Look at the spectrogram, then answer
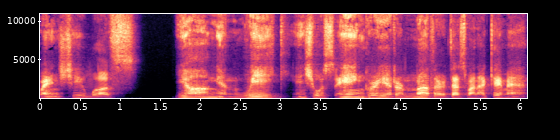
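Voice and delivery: altered, demonic creature voice. Retelling what a possessed person said, in a changed demonic voice. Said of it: "this person changed his voice".

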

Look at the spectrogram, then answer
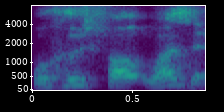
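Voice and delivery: put-on small, high, childlike piping little girl voice. Retelling what the girl in the back seat piped back, little girl voice. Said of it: "in her little girl voice at the time".

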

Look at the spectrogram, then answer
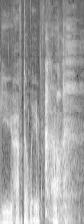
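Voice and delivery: hushed, whispered mutter under the breath. Joking about muttering while the other speaker talks: pretend muttering under breath. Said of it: "under my breath".

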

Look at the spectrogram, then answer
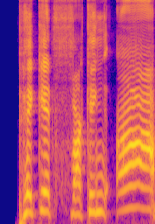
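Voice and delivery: shrieking, very high, loud yell. Narrator reading a story, a driver honking at slow cars, yelling. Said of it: "He yelled".

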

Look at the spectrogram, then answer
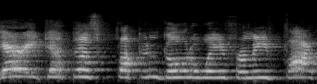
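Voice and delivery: yelling, pitched way up high. Retelling how a man chased around the yard by a goat called out: retelling a yell. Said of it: "He's yelling".

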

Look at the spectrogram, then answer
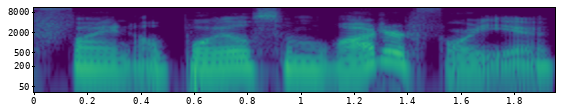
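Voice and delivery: mildly exasperated, grudging, a bit put-out. Retelling a character's reply after a drink is refused: imitating a little exasperation. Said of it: "Zhang Nongsheng is a little bit exasperated".

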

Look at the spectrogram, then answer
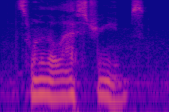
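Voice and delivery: very quiet, soft, barely above a hush. Voicing Hart turning to another character: Hart speaking very quietly. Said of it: "turn to you and very quietly say".

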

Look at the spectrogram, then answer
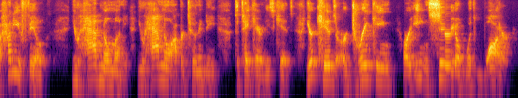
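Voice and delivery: mock, a little agitated, getting worked up. Retelling own words to a man who missed work: retelling own agitated words. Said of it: "And I was getting a little agitated".

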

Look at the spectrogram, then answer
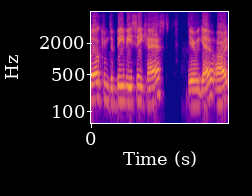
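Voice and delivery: acted Australian-accented voice. Opening the show BBC Cast, in an Australian accent. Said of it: "Now I've fallen into my Australian accent".

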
